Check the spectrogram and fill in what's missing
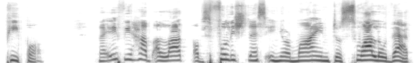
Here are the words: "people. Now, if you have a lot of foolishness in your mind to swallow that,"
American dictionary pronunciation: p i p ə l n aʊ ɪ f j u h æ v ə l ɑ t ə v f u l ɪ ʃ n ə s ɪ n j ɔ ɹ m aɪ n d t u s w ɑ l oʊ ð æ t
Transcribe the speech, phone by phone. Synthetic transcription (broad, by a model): p i p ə l n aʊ ɪ f j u h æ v ə l ɑ t ə v f u l ɪ ʃ n ə s ɪ n j ɔ ɹ m aɪ n d t u s w ɑ l oʊ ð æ t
